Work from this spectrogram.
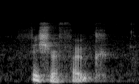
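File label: "fisherfolk", British English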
